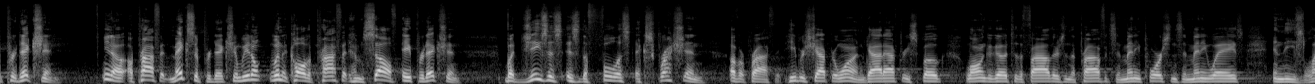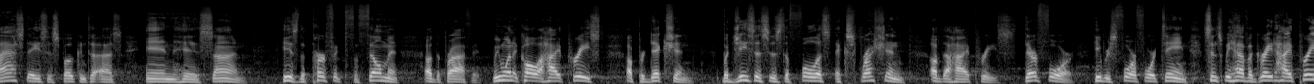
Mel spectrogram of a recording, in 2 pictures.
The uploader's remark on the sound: Sunday Morning Worship Service.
